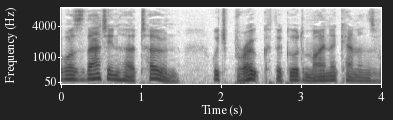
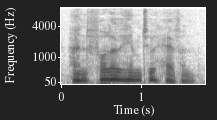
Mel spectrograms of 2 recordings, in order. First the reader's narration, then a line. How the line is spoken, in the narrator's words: murmured Helena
